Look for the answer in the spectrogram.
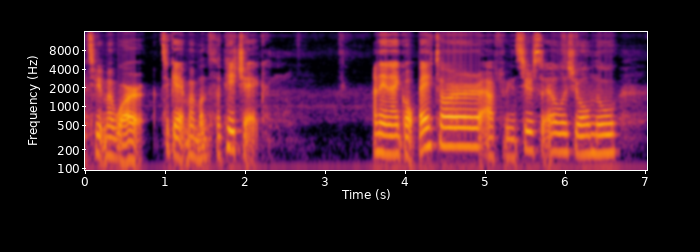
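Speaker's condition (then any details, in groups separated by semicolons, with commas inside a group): No condition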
